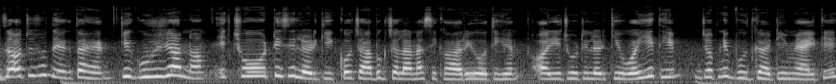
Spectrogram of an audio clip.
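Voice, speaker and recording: A young woman narrates a fanfiction story in a casual, chatty way, dropping fillers as she goes. Her voice is high. A faint steady hiss sits in the recording. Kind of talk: reading fanfiction aloud.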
